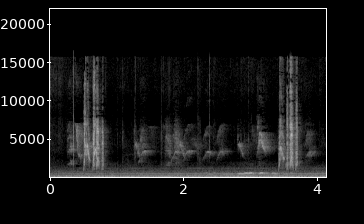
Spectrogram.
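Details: Fighting house sparrows in a South African backyard give quick, sharp chirps in loose runs, with louder clustered notes near the start and end, against a constant low-pitched hum.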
